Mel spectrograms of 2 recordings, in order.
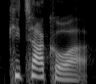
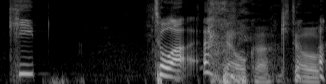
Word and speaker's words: Kitaoka: It is my pleasure to turn the floor over to Kazuki Kitagawa. Oh, sorry, I pronounced your last name wrong. Kitaoka. It's a little bit like kinoko, like the thing that we saw before.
